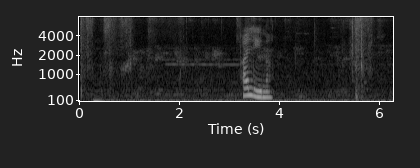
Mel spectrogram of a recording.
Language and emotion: Russian, neutral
